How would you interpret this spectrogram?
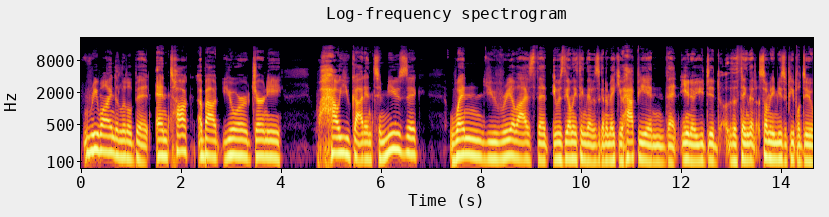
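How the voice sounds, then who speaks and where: A man's voice: medium pitch, darkish tone, no room sound, studio quality. A man hosting a podcast interview, asking long rambling questions and affirming the guest often. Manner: affirming listener, rambling multi-part questions. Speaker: podcast host.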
